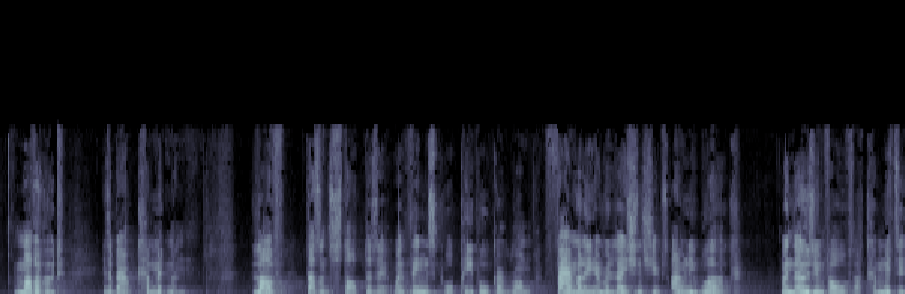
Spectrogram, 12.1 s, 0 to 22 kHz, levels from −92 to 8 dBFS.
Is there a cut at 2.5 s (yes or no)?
no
